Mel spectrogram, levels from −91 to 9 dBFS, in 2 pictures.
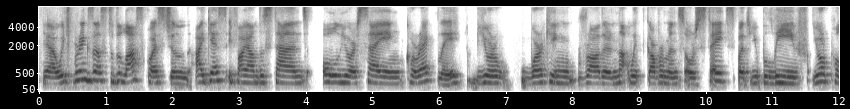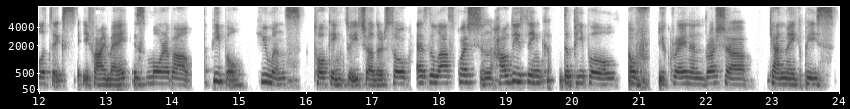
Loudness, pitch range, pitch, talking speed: -21 LUFS, 180-220 Hz, 195 Hz, 155 wpm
